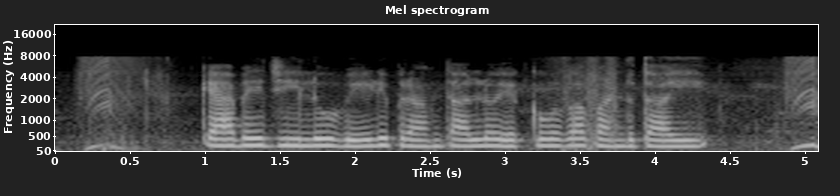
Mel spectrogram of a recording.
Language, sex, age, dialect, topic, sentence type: Telugu, female, 25-30, Southern, agriculture, statement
